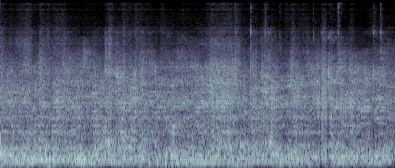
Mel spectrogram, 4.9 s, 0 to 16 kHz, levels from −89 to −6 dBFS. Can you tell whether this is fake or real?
fake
